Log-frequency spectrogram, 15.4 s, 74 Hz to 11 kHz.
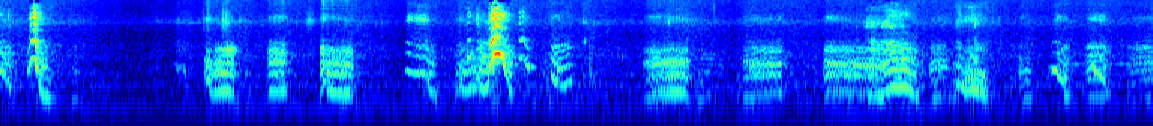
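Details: Young Golden Retriever puppies, 16 days old, recently opened eyes, walking and tumbling; a busy stream of short harmonic growls, whines and whimpers with several sharp high yips, nearly continuous over fifteen seconds.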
